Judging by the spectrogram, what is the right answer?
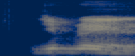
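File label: "jibrail", Malay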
